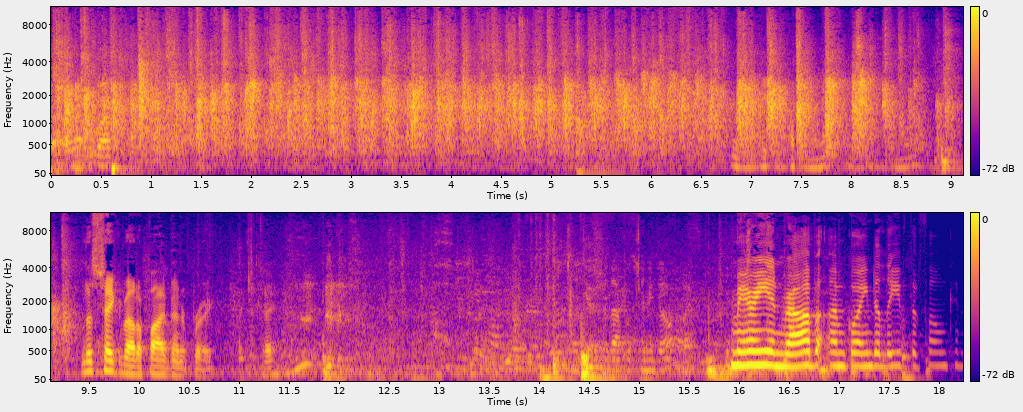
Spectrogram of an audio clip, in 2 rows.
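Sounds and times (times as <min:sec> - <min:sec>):
audience applause after motion approved: 0:00.0 - 0:09.4
speech: 0:09.4 - 0:12.0, 0:14.4 - 0:18.2.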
